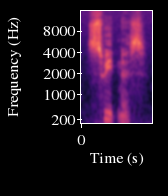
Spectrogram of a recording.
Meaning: 1. The condition of being sweet (all senses) 2. A pleasant disposition; kindness 3. The quality of giving pleasure to the mind or senses, pleasantness, agreeableness
- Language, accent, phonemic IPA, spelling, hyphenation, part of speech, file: English, General American, /ˈswitnəs/, sweetness, sweet‧ness, noun, En-us-sweetness.ogg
